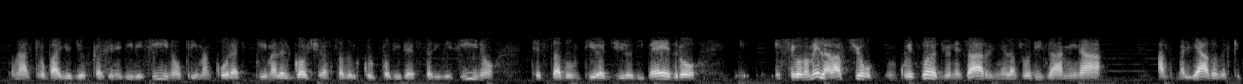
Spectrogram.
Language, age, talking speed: Italian, 40-59, 210 wpm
